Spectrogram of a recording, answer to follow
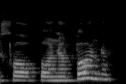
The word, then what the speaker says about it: Ho'oponopono: oído, que es el Ho'oponopono. Y esta palabra está compuesta de Ho, que viene es H-O, porque ves que en Hawái la H se pronuncia como Ho, digo, como J, entonces H-O es Ho.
